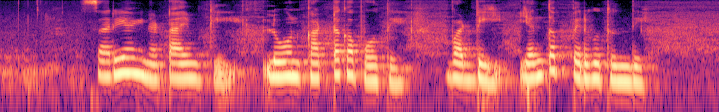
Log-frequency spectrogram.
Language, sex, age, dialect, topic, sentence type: Telugu, female, 18-24, Utterandhra, banking, question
